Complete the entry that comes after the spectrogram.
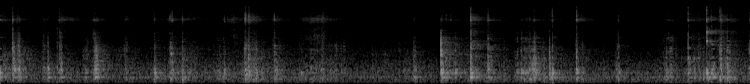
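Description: A large, clear, thin plastic gallon water jug with a handle, hollow and nearly empty, is held and tapped or scratched with long painted nails and fingertips. The result is a quick, irregular run of light, hollow clicks and taps with a short resonant ring around 336 Hz, mixed with soft scratching between the hits.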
